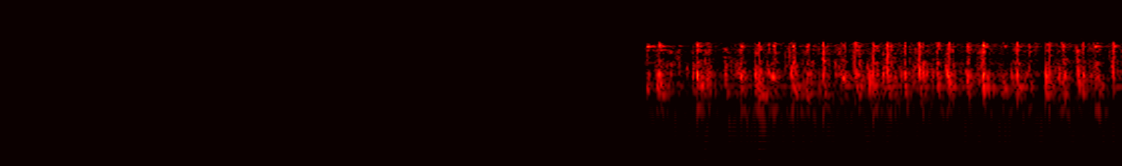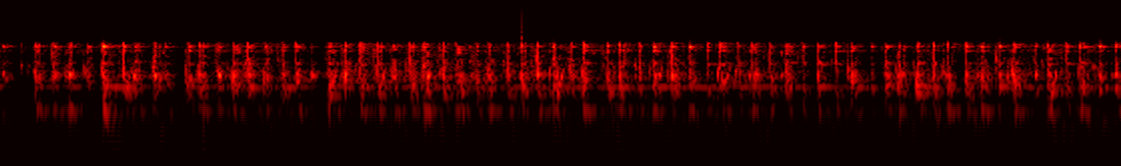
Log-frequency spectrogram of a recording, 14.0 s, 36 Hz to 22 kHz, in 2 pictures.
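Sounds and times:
rapid dense clicking: 4.0 - 14.0.

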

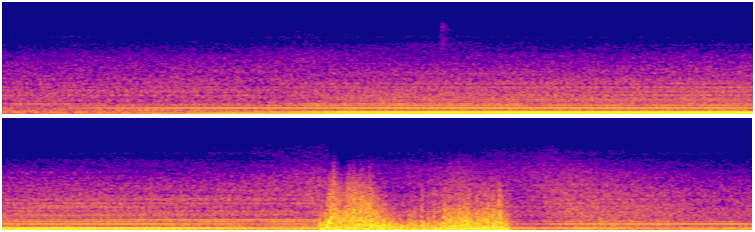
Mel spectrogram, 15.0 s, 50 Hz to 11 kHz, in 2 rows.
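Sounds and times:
table fan running: 0.0 - 15.0.

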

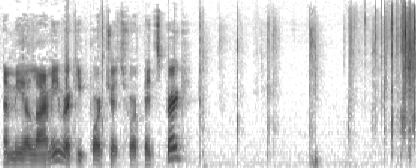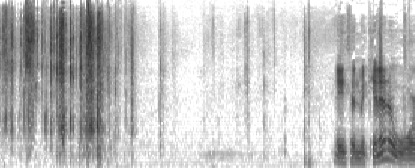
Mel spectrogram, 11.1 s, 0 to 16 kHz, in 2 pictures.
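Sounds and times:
foil wrapper crinkling: 4.6 - 7.4.

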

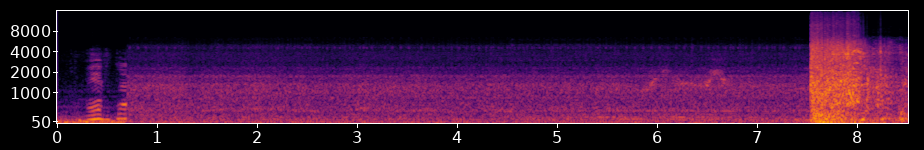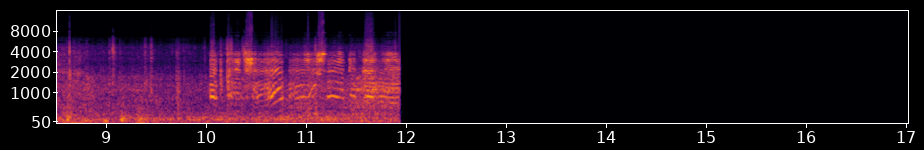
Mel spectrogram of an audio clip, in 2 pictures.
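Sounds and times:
road and engine noise: 0.0 - 12.0
loud car crash: 7.5 - 9.9.

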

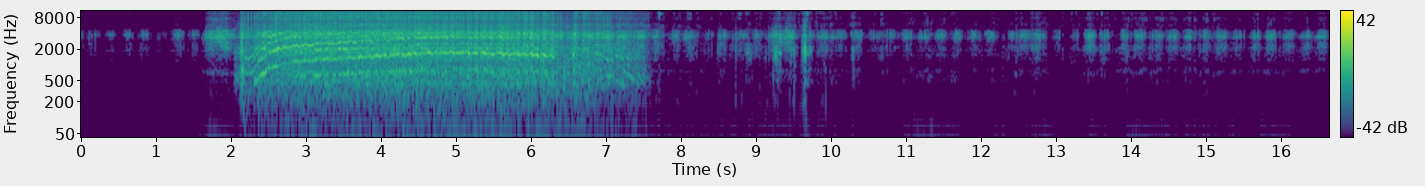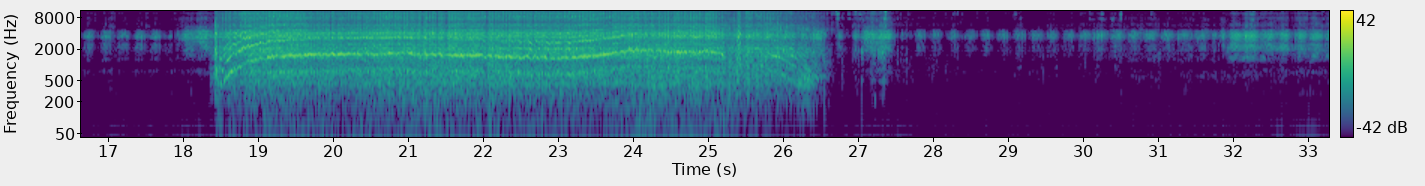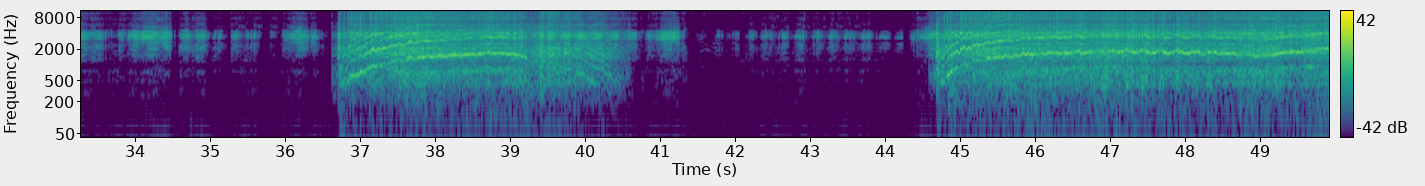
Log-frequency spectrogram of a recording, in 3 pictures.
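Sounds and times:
small servos whirring: 0.0 - 49.9
electric motor whining: 1.6 - 8.3, 10.8 - 29.4, 35.5 - 41.3, 42.0 - 49.9.

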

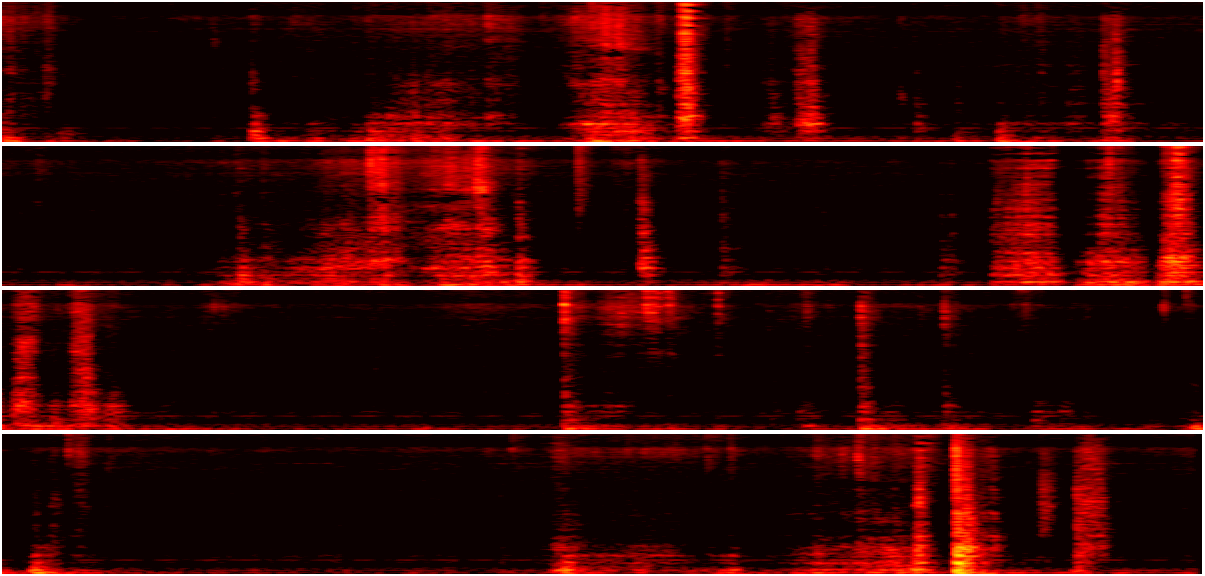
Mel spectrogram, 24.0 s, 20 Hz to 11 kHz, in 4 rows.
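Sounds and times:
rubbing and scraping: 1.5 - 4.3, 7.2 - 9.4, 10.9 - 12.8, 20.8 - 23.8.

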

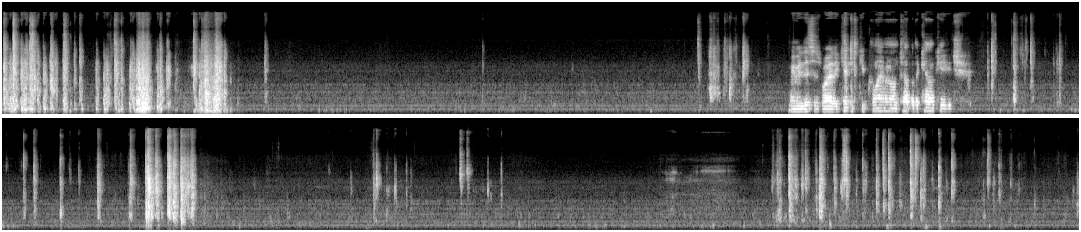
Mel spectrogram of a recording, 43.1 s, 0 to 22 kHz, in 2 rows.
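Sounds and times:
plastic bag crinkling: 23.4 - 25.6, 36.9 - 41.9.

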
